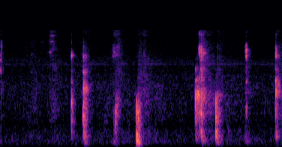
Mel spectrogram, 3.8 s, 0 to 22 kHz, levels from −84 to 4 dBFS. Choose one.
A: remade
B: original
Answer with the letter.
B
